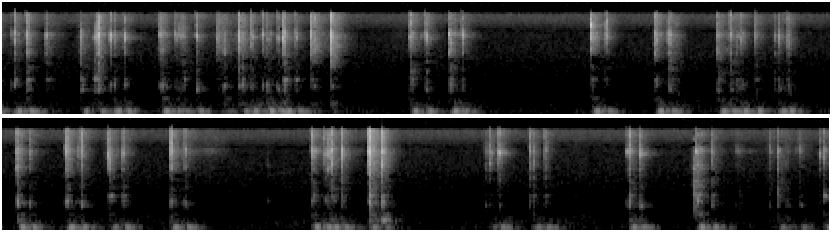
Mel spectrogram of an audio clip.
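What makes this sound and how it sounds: Fingertips with white-painted nails type rapidly on a slim wireless keyboard with black plastic keys in a grey metal-look frame, lying on a wooden table. Quick bursts of short, dry key clicks, each with a soft low thump and a bright tick, are broken by brief pauses.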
